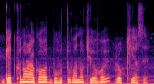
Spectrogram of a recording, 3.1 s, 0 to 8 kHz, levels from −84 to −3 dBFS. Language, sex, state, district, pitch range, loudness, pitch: Assamese, female, Assam, Sonitpur, 195-230 Hz, -18 LUFS, 215 Hz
